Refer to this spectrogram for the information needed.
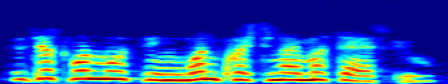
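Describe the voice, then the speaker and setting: Anxious young bride played by a woman, vintage radio drama: high-pitched, hesitant, earnest, dry and tinny sound. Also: brisk, no echo, lightly acted. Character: timid, anxious, insecure young wife. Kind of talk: 1930s radio drama acting. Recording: tinny, band-limited old radio recording.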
